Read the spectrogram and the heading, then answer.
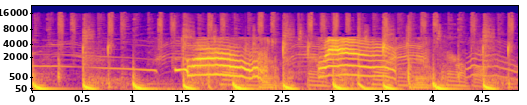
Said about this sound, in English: It's hard to see at first, but a close look reveals Mittens, the cat, stuck in a tree about 70 feet up.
